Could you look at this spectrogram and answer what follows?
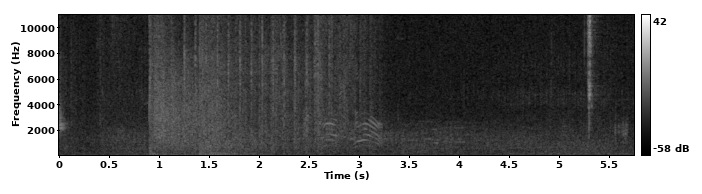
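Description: Bursts of MG42 machine gun fire in a Company of Heroes 2 match, rapid crackling volleys under busy battlefield noise, with a loud burst early and a sharp report near the end.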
